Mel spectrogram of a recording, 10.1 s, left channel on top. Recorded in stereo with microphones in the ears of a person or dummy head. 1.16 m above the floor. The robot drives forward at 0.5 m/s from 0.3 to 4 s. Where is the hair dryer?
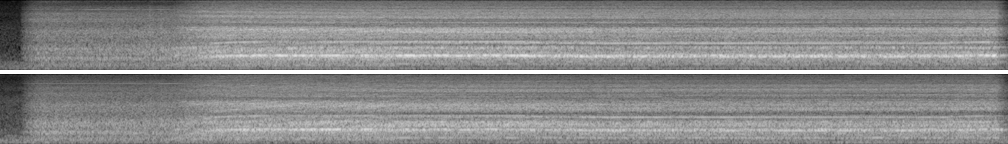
60° left (ahead or behind), 3.5 m; by 10.0 s 75° left (ahead or behind), 3 m.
